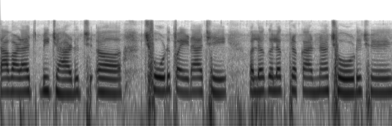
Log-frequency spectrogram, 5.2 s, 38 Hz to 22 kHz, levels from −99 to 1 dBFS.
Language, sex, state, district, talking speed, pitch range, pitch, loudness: Gujarati, female, Maharashtra, Mumbai Suburban, 170 wpm, 210-225 Hz, 215 Hz, -12 LUFS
